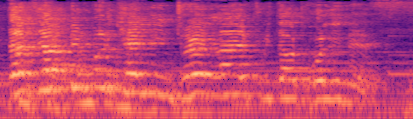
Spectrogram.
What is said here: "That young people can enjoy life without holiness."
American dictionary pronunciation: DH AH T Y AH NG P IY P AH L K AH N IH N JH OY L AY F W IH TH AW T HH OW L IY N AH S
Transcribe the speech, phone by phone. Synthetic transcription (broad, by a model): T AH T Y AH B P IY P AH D K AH L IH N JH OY L AY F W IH T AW T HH OW L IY N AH S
